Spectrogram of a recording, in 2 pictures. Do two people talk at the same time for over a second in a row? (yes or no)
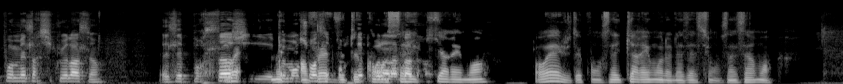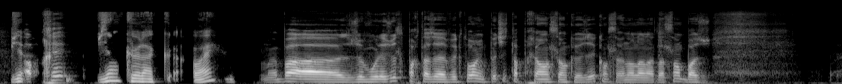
yes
